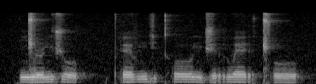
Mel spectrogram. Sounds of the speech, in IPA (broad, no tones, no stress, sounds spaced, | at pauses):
ŋ͡ǁ ə˞ n d͡ʒ o | pʰ ɛ v ŋ ɡ i kʰ oː n d͡ʒ ə r w ɛː r ǁʰ o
